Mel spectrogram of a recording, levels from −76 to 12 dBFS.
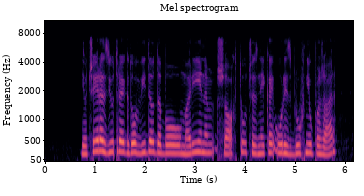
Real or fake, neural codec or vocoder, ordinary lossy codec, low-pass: real; none; Opus, 64 kbps; 7.2 kHz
